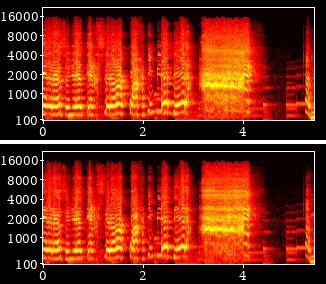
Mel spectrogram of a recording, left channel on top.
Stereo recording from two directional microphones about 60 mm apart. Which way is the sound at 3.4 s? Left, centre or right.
Centre.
